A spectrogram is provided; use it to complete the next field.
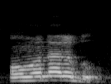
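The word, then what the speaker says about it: honorable: এই এই consonant consonant ঠিক আছে কিন্তু এর উচ্চারণ হয়েছে অনারেবল তার জন্য এখানে কি বসবে অনারেবল পারসন অনেস্ট এইচ দিয়ে শুরু হয়েছে কনসোনেন্ট কনসোনেন্ট কিন্তু উচ্চারণ হয়েছে অ এর উচ্চারণ অ হয়েছে।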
